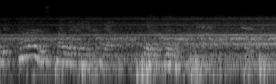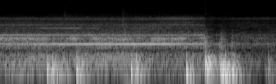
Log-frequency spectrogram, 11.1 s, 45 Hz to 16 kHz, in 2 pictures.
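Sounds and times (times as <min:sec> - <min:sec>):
electrical hum: 0:00.0 - 0:11.0
low thuds: 0:07.9 - 0:10.5.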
